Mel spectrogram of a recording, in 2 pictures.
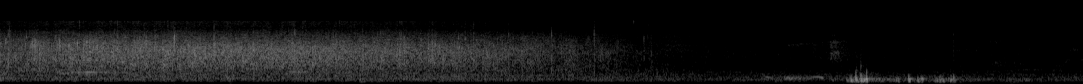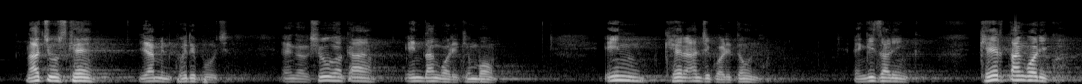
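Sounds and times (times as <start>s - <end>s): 
audience applause: 0.0s - 6.4s
speech: 11.1s - 15.9s, 16.9s - 18.6s, 19.4s - 21.6s.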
